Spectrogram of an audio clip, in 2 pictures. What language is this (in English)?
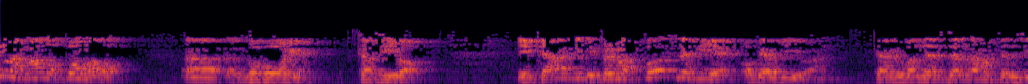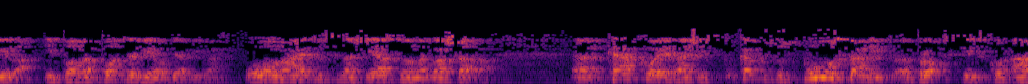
Croatian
